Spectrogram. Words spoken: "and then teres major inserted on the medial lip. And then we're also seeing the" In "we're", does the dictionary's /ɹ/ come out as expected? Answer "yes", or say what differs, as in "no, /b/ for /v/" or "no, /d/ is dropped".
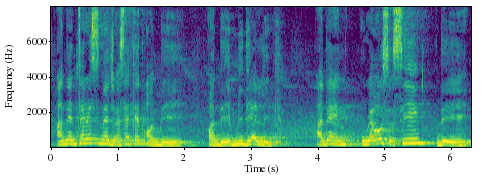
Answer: no, /w/ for /ɹ/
